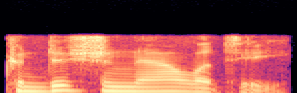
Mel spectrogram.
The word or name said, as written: conditionality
